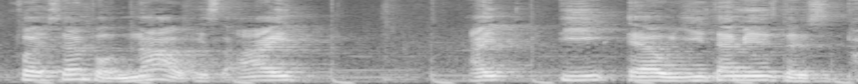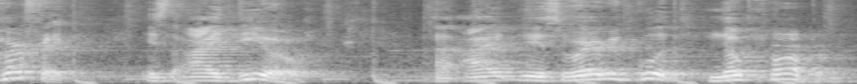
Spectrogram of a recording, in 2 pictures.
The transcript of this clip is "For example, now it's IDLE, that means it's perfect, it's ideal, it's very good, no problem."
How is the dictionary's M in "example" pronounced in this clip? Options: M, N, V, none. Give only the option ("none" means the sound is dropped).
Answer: M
